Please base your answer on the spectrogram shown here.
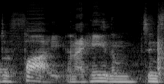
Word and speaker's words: Fi: I still say that the character from Skyward Sword was named Sfi, and in the Nintendo Direct they called her Fi, and I hate them since that day.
